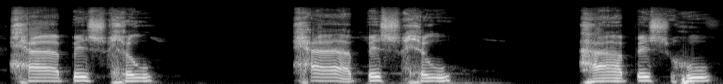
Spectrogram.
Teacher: হা হরফ হলকের মধ্যখান থেকে উচ্চারণ হবে কারণ হার মাখরাজ হলকের মধ্যখান থেকে হবে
